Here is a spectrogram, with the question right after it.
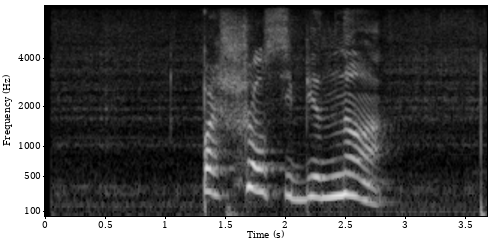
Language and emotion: Russian, angry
